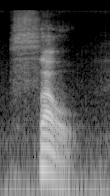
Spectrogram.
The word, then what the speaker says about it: tau: sa Hebrew alphabet ang letter tau, THAU, pronounced thaw.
